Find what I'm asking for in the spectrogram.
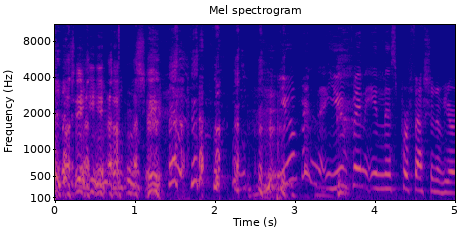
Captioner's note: laughter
